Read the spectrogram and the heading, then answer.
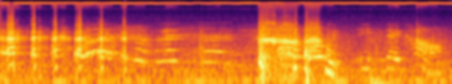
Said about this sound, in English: They cough.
